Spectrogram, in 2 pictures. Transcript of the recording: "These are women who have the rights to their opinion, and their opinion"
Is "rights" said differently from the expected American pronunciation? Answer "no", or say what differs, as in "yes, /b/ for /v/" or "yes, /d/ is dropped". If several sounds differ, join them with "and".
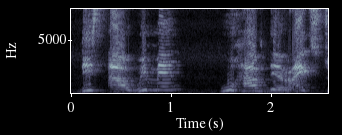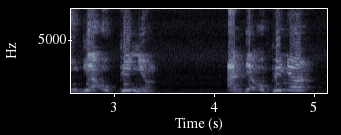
no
